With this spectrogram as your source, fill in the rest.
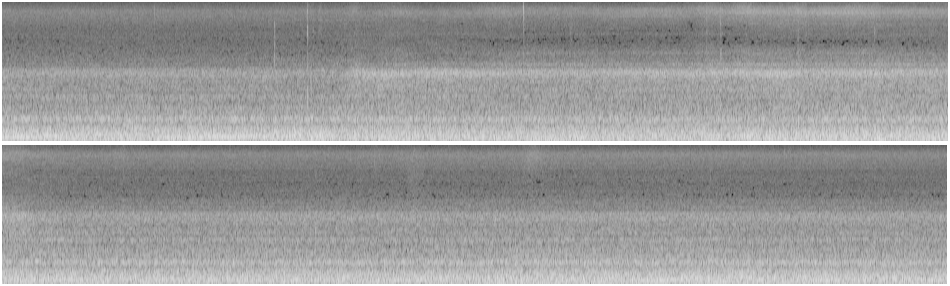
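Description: Tyres roll over a road.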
